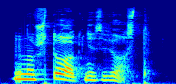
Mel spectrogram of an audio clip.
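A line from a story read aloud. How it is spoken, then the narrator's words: Cold question. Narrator (Russian): холодно сощурился он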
